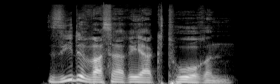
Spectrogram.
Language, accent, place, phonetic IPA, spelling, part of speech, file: German, Germany, Berlin, [ˈziːdəvasɐʁeakˌtoːʁən], Siedewasserreaktoren, noun, De-Siedewasserreaktoren.ogg
- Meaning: plural of Siedewasserreaktor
